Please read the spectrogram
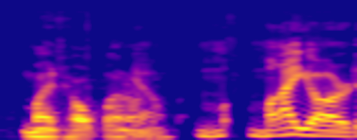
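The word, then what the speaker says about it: Maillard: help i don't know my yard is it's french it's spelled m-a-i-l-l-a-r-d well the only thing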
